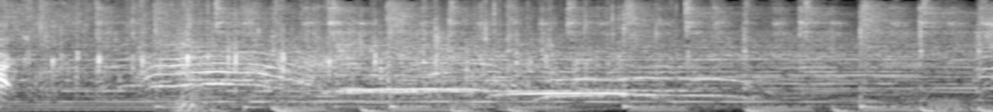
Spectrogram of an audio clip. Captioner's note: applause and cheering cont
